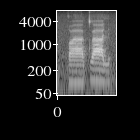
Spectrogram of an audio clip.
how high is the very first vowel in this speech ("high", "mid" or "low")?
low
